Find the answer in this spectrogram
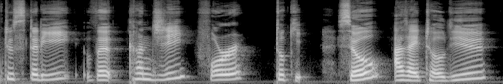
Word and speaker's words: とき: we are going to study the kanji for Toki so as I told you Toki means time moment period etc etc so the Chinese pronunciation is ji and the Japanese pronunciation is Tuki so as for the etymology is actually not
